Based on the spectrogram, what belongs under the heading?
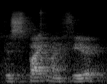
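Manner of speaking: usual speaking voice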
